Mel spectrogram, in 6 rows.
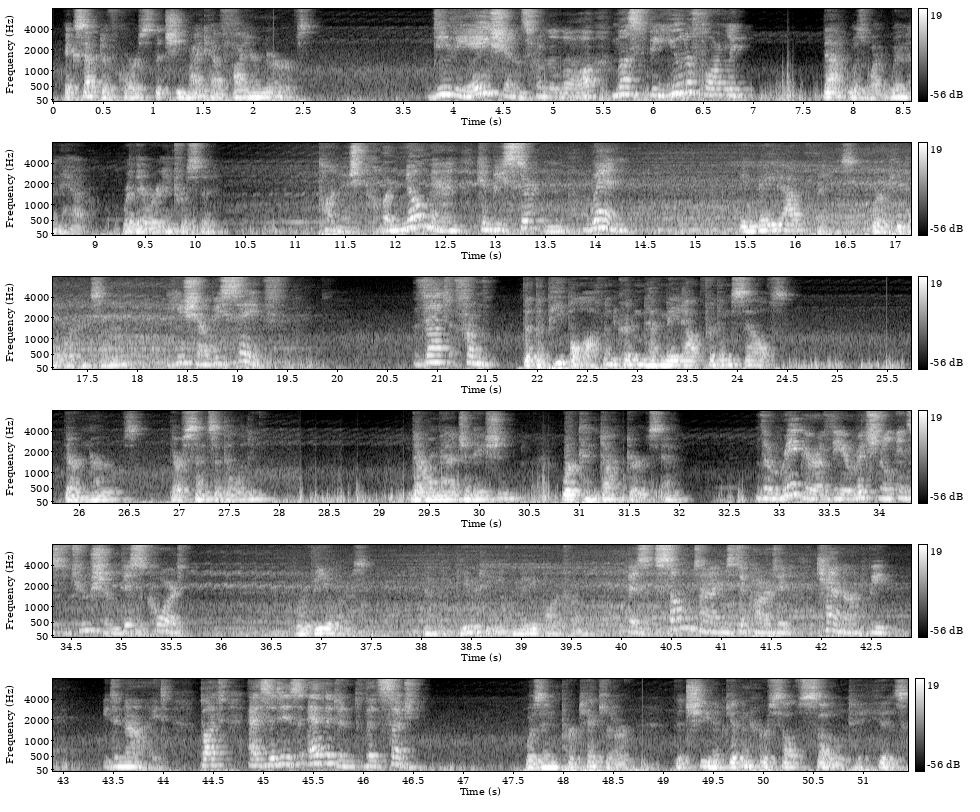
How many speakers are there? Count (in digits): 2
